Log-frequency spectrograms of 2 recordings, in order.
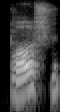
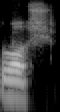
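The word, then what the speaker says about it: ראש: Rosh, the aleph doesn't have any sound. It's It sounds like it's just rosh.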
